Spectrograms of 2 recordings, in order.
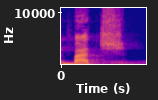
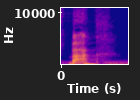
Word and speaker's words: Bach: Many people say Bach, but it's Bach, no? Mm-hmm. Well, the pronunciation is Bach.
